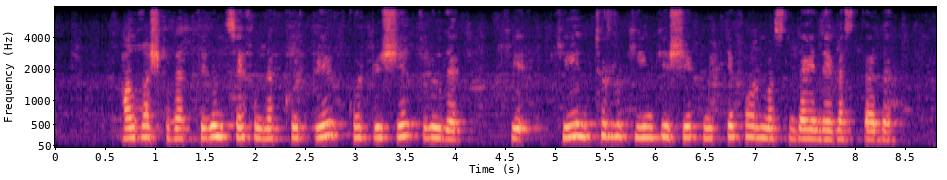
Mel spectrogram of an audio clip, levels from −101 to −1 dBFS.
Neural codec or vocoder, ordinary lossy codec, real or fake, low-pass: none; none; real; 7.2 kHz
